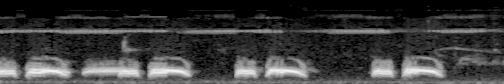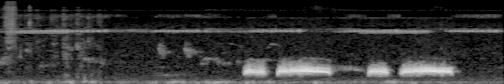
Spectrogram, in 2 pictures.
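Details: Spotted dove heard in a luring session: mellow, low cooing phrases of several quick rounded notes in bursts, a pause of a few seconds, then another cooing run, over a faint steady high whine.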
